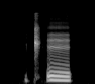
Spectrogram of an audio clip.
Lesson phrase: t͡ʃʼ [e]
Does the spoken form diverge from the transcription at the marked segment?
no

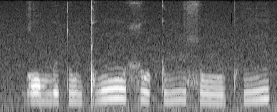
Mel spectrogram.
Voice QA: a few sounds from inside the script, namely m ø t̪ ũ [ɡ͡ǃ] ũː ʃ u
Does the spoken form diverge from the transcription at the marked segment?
no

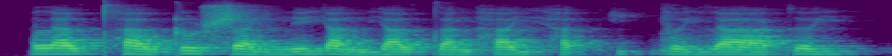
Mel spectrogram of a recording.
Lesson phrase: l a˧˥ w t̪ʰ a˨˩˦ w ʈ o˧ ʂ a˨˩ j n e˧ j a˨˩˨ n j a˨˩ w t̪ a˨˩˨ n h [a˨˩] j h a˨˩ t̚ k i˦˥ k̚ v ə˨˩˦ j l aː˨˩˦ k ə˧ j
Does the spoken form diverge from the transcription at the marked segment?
no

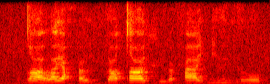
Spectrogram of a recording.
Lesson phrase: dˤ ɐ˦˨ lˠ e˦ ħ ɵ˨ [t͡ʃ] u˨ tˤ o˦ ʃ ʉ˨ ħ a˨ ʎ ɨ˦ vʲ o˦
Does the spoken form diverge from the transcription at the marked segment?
yes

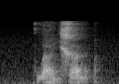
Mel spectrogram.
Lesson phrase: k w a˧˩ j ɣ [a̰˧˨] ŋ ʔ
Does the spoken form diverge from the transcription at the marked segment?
no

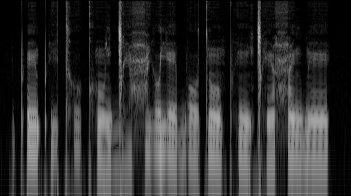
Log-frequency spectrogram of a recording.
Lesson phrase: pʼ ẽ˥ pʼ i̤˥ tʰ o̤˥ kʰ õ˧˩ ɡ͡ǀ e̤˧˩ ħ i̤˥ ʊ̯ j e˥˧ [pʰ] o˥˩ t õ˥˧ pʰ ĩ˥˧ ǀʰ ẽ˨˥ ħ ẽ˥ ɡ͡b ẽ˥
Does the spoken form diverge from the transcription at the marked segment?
yes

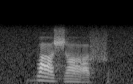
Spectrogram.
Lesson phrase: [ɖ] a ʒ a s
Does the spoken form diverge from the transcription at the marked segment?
yes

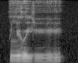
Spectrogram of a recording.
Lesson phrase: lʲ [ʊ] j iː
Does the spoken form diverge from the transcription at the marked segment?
yes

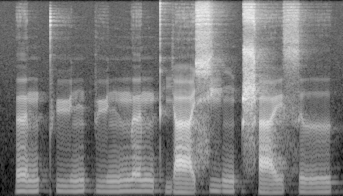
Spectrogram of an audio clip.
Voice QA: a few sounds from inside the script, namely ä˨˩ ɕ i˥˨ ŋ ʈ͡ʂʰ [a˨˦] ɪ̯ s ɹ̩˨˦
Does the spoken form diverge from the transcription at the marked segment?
yes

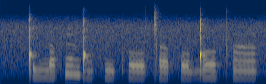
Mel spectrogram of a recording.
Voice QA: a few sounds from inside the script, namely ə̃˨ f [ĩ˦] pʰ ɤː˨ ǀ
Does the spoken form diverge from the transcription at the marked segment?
yes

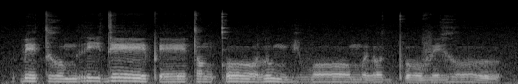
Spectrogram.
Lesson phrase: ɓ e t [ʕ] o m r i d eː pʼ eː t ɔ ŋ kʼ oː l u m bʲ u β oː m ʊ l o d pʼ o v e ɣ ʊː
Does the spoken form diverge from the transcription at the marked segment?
yes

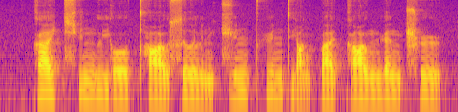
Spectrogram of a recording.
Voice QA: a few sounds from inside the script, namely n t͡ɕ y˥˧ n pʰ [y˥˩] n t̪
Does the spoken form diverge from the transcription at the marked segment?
no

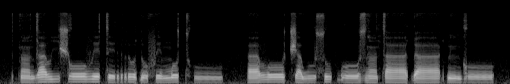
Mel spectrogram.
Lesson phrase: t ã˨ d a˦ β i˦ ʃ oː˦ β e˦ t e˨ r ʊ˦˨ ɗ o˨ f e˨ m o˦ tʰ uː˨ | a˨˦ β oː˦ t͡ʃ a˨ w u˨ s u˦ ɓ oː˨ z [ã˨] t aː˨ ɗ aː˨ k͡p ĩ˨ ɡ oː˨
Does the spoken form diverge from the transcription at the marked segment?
no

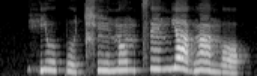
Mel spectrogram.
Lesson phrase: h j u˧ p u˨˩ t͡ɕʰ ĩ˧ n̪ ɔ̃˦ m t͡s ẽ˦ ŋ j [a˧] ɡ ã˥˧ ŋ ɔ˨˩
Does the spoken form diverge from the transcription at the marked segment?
yes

